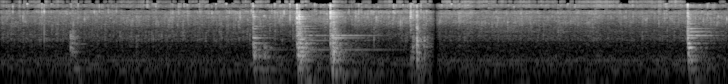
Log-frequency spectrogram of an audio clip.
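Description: Onions and mushrooms cooking in a pan with green beans, a soft steady sizzle underneath scattered clinks and scrapes of a utensil against the pan, close by with no talking.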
